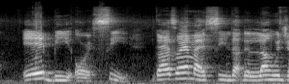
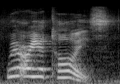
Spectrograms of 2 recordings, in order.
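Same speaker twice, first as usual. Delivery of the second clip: much higher, questioning voice; high, curious question; asking tone; 9 semitones higher than usual. Shown as a demonstration. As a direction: ask it like a real question. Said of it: "A question".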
